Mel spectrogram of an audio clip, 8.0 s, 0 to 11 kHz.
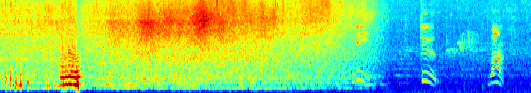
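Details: Japanese honey bees at a wild-caught, open-air colony in Kyoto Prefecture, Japan, on 8 June 2023; a low, steady droning hum with layered tones fills the first five seconds, then stops, followed by a few sharp, falling bird chirps.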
